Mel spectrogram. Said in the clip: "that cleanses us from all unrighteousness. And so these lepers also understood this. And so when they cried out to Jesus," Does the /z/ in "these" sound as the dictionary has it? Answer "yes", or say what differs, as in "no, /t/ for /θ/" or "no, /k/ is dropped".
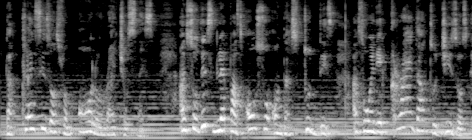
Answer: no, /s/ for /z/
